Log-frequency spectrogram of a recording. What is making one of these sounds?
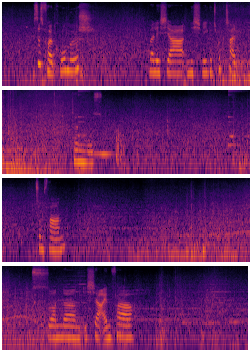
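Water rushes and splashes against the hull of a sailing boat.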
